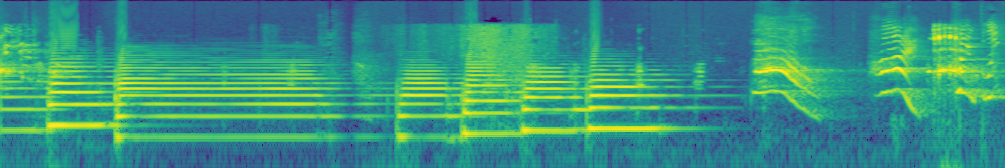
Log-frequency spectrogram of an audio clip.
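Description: A tenor trombone plays a short phrase of sustained notes: a long held note, then several changing notes. It stops about seven seconds in, and a high voice with swooping pitch follows near the end.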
